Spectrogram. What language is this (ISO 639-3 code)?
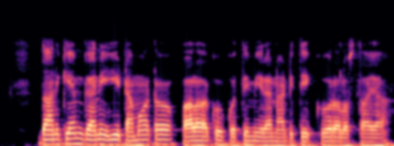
tel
